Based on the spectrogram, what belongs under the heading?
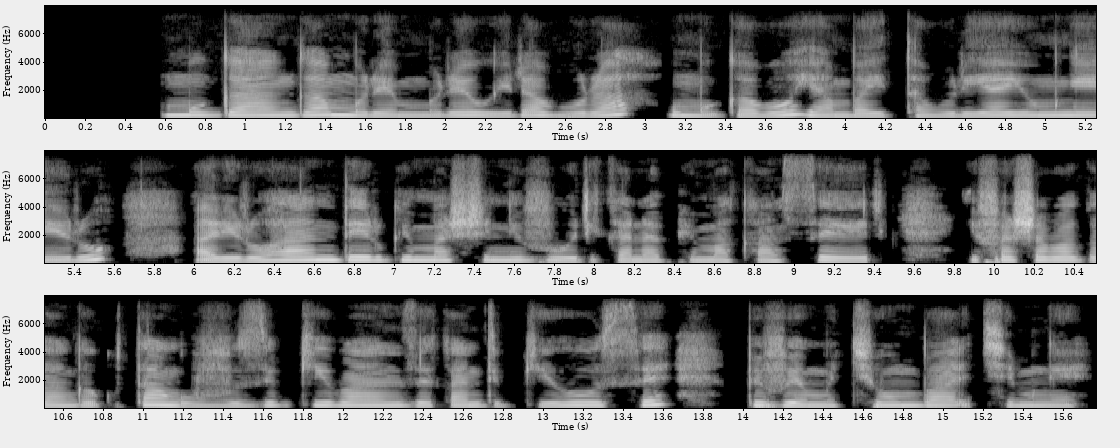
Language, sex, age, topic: Kinyarwanda, female, 18-24, health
